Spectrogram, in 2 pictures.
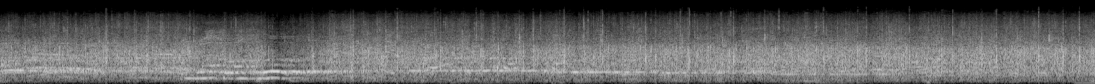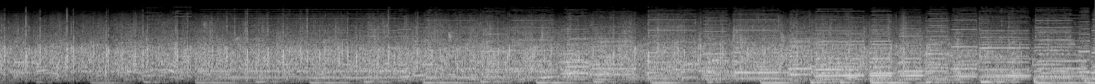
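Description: Audience applauding steadily, with voices over it in the first few seconds. About halfway through, accordion folk music with a regular bass beat comes in under the applause and grows louder.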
